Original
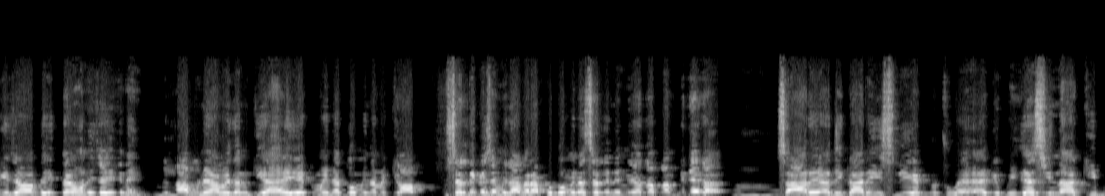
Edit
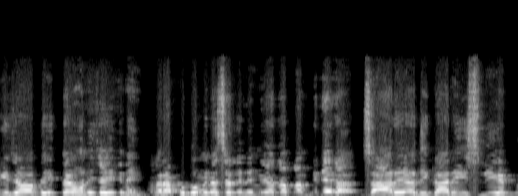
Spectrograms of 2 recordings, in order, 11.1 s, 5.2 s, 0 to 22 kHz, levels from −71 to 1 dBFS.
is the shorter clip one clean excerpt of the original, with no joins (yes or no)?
no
